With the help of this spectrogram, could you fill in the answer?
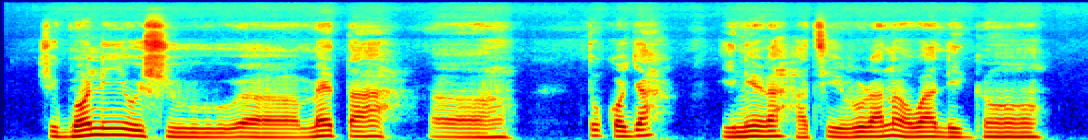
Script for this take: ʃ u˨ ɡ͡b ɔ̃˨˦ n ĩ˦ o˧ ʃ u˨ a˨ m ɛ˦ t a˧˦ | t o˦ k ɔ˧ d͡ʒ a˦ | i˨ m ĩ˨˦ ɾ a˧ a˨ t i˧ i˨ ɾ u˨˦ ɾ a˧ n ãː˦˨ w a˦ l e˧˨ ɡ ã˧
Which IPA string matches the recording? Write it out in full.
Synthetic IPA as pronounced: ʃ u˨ ɡ͡b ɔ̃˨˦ n ĩ˦ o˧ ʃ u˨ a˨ m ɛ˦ t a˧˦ | t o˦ k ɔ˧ d͡ʒ a˦ | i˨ n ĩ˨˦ ɾ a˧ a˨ t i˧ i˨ ɾ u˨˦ ɾ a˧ n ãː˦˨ w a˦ l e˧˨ ɡ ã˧

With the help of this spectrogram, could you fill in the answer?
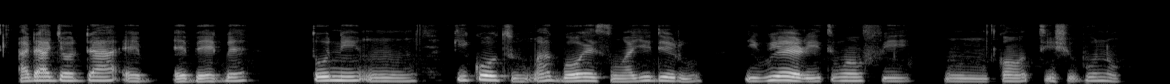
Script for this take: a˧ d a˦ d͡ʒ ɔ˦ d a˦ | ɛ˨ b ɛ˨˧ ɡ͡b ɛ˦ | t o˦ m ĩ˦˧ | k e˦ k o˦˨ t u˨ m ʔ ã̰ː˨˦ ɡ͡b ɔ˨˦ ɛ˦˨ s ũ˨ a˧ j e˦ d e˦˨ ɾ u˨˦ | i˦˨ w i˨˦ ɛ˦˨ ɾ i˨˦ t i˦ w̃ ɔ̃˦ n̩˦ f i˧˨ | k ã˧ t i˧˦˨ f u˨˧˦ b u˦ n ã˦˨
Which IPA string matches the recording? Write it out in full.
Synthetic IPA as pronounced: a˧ d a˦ d͡ʒ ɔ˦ d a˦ | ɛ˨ b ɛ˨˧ ɡ͡b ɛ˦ | t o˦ n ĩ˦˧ | k i˦ k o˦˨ t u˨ m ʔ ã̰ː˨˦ ɡ͡b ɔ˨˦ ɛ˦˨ s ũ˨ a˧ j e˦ d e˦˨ ɾ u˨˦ | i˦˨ w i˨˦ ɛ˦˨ ɾ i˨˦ t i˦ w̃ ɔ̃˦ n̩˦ f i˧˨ | k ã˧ t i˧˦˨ ʃ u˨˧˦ b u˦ n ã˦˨

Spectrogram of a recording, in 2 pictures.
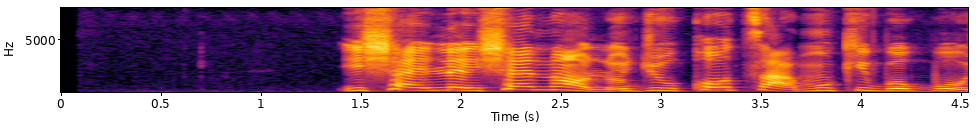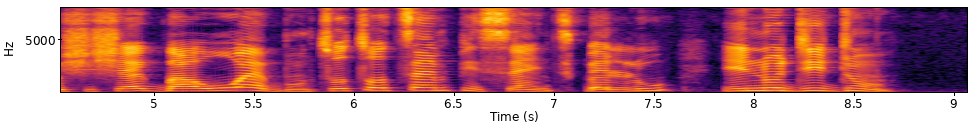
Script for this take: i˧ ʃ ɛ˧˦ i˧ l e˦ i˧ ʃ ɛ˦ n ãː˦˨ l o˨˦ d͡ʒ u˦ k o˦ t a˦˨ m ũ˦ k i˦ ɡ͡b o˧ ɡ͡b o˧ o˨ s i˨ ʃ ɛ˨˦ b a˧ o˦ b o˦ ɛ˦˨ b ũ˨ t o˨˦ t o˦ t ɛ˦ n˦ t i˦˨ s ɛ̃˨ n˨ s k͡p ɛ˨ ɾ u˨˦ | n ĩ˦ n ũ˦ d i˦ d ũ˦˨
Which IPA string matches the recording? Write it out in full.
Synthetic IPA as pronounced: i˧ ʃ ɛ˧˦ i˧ l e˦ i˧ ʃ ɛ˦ n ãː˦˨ l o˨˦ d͡ʒ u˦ k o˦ t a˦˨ m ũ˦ k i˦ ɡ͡b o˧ ɡ͡b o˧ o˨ ʃ i˨ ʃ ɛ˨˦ ɡ͡b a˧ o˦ w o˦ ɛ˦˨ b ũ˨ t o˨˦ t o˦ t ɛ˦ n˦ p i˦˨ s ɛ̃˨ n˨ t k͡p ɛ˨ l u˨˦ | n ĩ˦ n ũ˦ d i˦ d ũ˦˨

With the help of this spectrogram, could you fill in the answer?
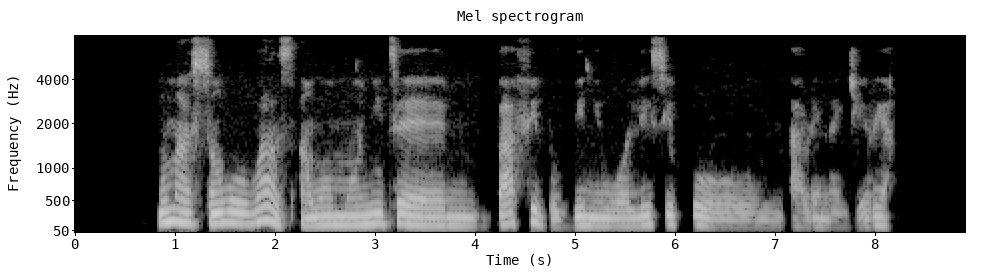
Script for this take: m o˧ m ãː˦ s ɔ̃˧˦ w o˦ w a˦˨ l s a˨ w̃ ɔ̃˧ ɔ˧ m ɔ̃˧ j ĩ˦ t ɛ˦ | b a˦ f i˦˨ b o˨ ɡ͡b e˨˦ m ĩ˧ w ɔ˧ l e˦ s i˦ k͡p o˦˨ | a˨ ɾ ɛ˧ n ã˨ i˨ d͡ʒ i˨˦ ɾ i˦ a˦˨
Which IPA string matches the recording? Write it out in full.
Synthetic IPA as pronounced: m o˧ m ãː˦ s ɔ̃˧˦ w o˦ w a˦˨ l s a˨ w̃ ɔ̃˧ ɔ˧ m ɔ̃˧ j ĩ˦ t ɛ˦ | b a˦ f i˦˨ b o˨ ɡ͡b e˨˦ m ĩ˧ w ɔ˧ l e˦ s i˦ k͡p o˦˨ | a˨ ɾ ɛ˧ n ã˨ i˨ d͡ʒ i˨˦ ɾ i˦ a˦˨

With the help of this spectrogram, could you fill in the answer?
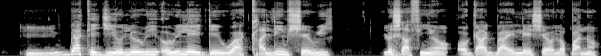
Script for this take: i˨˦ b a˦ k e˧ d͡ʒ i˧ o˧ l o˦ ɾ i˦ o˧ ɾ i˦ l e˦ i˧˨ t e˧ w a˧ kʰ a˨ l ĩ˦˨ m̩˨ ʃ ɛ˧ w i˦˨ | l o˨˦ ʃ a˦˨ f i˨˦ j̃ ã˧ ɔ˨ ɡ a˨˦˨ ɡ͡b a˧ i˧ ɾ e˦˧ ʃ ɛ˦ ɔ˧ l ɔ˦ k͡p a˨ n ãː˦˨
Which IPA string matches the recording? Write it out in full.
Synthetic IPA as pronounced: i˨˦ ɡ͡b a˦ k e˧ d͡ʒ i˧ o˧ l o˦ ɾ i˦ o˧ ɾ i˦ l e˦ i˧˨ d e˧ w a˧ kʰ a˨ l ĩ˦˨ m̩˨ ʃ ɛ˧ w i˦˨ | l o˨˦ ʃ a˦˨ f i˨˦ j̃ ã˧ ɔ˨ ɡ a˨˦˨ ɡ͡b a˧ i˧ l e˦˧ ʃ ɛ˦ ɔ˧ l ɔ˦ k͡p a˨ n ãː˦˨

